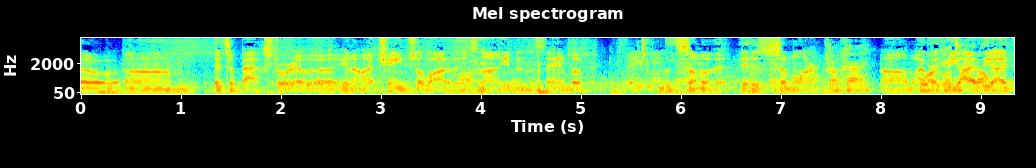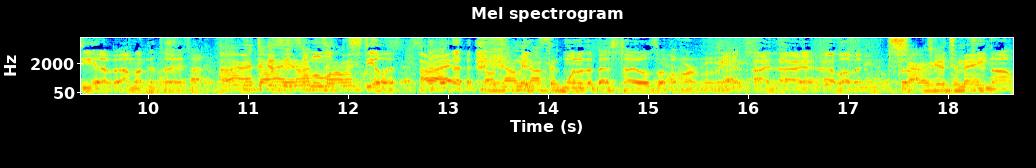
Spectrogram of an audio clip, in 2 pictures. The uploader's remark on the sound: I met him at a quiet diner in Somerset, New Jersey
